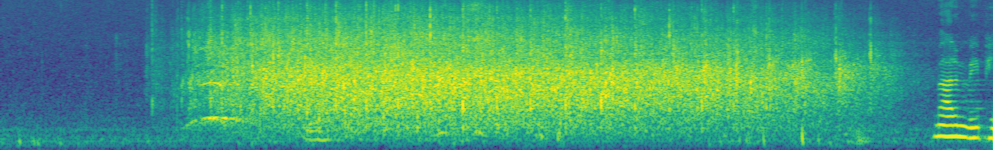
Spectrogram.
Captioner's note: applause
